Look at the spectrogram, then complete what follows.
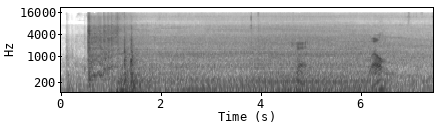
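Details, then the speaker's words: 2018 Ford F-150 5.0L V8 with 10-speed automatic, warm start after driving, fires with a sharp clunk then settles to a steady idle; driveshaft moves on some starts; clunk never on cold start; owner suspects the starter, unconfirmed. "This is um, pertaining to the starter making some weird clunking sound that just doesn't sound good some of the times. It's usually after I've already driven it, it's warm."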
